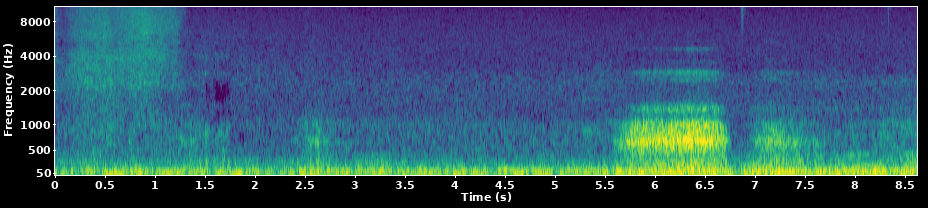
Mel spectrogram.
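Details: Person snoring in sleep: quiet noisy breathing with a louder snorting inhalation against background hiss.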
